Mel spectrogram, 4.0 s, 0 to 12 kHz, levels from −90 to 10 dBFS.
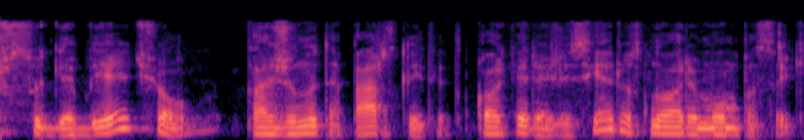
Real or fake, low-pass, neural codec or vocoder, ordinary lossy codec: fake; 7.2 kHz; codec, 16 kHz, 16 kbps, FunCodec, trained on LibriTTS, 50 frames a second; MP3, 48 kbps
